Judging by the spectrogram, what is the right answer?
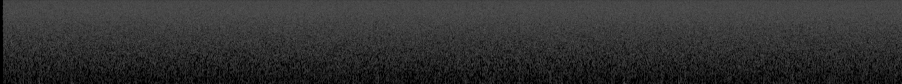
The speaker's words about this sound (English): here's pink noise out of polarity at the two speakers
